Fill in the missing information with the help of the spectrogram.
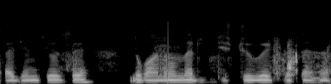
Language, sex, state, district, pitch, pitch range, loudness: Hindi, male, Uttarakhand, Uttarkashi, 100 Hz, 95-100 Hz, -27 LUFS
